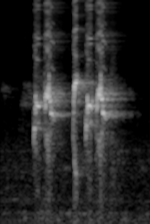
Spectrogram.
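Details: Red-whiskered bulbul song meant to stimulate singing: two rapid phrases, each a rising slurred whistle followed by bright warbling notes, clear and loud against a silent background.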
